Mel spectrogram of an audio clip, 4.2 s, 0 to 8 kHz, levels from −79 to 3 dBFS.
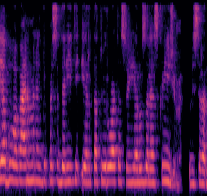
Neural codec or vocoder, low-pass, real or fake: vocoder, 44.1 kHz, 80 mel bands, Vocos; 7.2 kHz; fake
